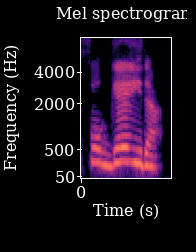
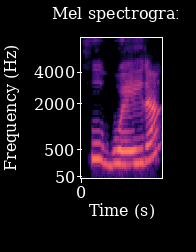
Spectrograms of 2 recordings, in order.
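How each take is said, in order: First: The u after the g is silent. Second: The u after the g is clearly sounded. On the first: The speaker calls it right. "é fogueira" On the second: The speaker calls it wrong. "Fogueira não teria, mas não é assim que a gente pronuncia"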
